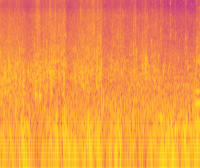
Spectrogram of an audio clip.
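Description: Continuous splashing of a child swimming hard across a small pool, his arms and kicking feet churning the water in many quick, irregular splashes.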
